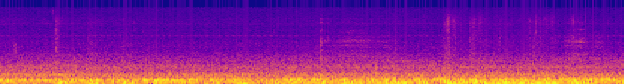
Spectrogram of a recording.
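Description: Steady low rumble of a car's engine and tyres heard inside the moving car's cabin, with a few faint ticks.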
